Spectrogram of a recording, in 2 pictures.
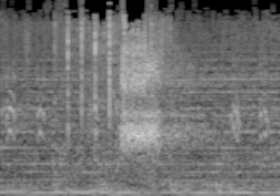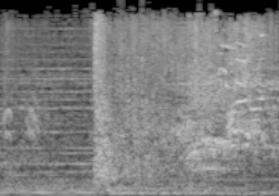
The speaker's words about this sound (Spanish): en todos esos pájaros. Esos bichos siempre están esperando a que algo se muera para poder comérselo. Qué costumbre tan rara.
